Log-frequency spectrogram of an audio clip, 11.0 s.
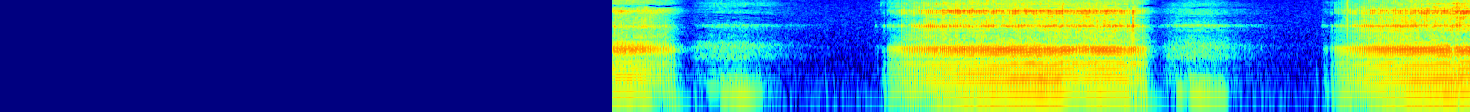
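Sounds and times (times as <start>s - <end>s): loud snoring: 4.6s - 5.8s, 6.6s - 9.3s, 9.9s - 11.0s
soft breath: 5.1s - 6.3s, 8.6s - 9.8s.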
